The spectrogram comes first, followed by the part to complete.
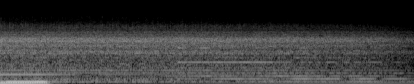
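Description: The final held chord of a Tuareg desert-rock track for electric guitars, bass and drums: the low end cuts off about half a second in, leaving a fading wash of amplifier hum and hiss with a few faint ringing notes that die away to silence.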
